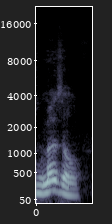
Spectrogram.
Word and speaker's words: Mousehole: That That village is apparently pronounced Muzzle.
